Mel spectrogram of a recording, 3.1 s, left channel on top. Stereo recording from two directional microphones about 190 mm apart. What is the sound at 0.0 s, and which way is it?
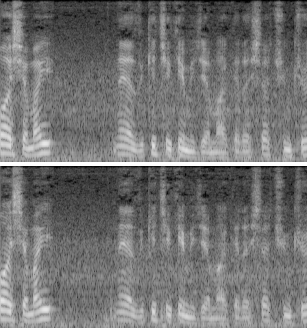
Speech, 5° left (ahead or behind).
